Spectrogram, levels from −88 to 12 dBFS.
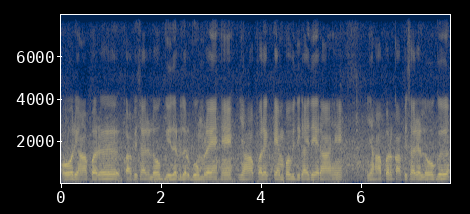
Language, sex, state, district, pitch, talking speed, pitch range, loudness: Hindi, male, Rajasthan, Bikaner, 105 Hz, 200 wpm, 100-105 Hz, -16 LUFS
